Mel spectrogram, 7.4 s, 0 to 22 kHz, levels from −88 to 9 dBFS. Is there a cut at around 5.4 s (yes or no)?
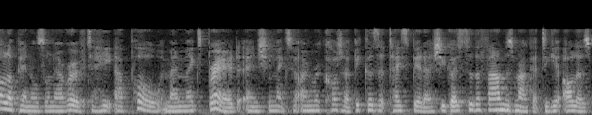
no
